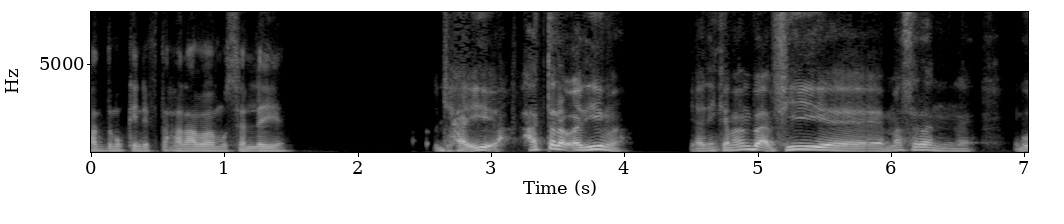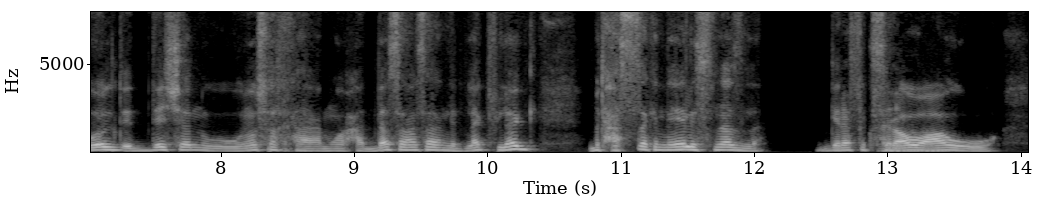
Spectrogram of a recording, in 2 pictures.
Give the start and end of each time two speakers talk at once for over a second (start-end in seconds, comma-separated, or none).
none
